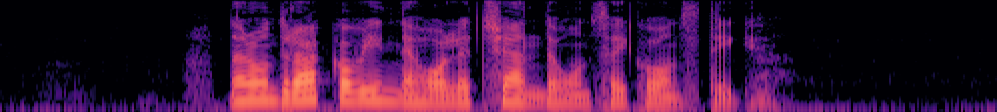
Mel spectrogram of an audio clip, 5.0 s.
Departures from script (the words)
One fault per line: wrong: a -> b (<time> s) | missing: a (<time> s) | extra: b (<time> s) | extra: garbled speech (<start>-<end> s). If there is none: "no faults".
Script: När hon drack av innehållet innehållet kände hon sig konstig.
missing: innehållet (2.4 s)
